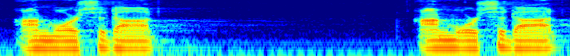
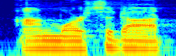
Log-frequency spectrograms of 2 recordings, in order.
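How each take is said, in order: First: Low, dazed repetition of the name; a lightly voiced confused man chanting; imitating a patient on the gurney. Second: Low, dazed chant of the name; a lightly voiced confused man repeating a name; imitating a patient on the gurney. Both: Preacher imitating a troubled man on a gurney, lower dazed chant. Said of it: "This is exactly what he was doing".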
